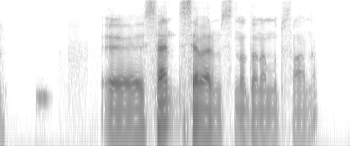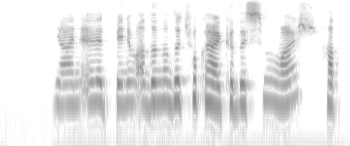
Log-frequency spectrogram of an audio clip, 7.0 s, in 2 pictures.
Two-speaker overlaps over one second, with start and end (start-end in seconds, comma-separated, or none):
none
